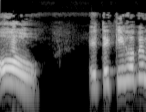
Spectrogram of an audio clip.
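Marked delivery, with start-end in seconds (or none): 0.1-0.1 "ও" sounded like the English letter O; English-style O. Shown as a demonstration. Teacher modelling a Korean vowel, "ও" like English O. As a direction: say a rounded "ও", as in English O. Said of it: "ও উচ্চারণ করি, ওই ওর মতো".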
